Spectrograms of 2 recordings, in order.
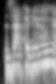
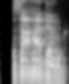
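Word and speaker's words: Z'ha'dum: And they are the people that they encountered over at, is it Zakadoon or how do you say that again? Zakadoon? – Zahadoom. – Zahadoom. No CH. Yeah. So Zahadoom.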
